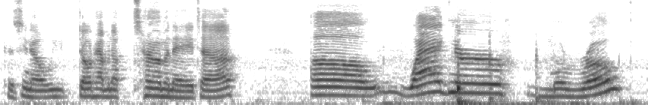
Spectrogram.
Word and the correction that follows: Moura: I'm saying his name wrong, Moura, has been tapped to star opposite Elizabeth Moss in Shining Girls at Apple TV.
